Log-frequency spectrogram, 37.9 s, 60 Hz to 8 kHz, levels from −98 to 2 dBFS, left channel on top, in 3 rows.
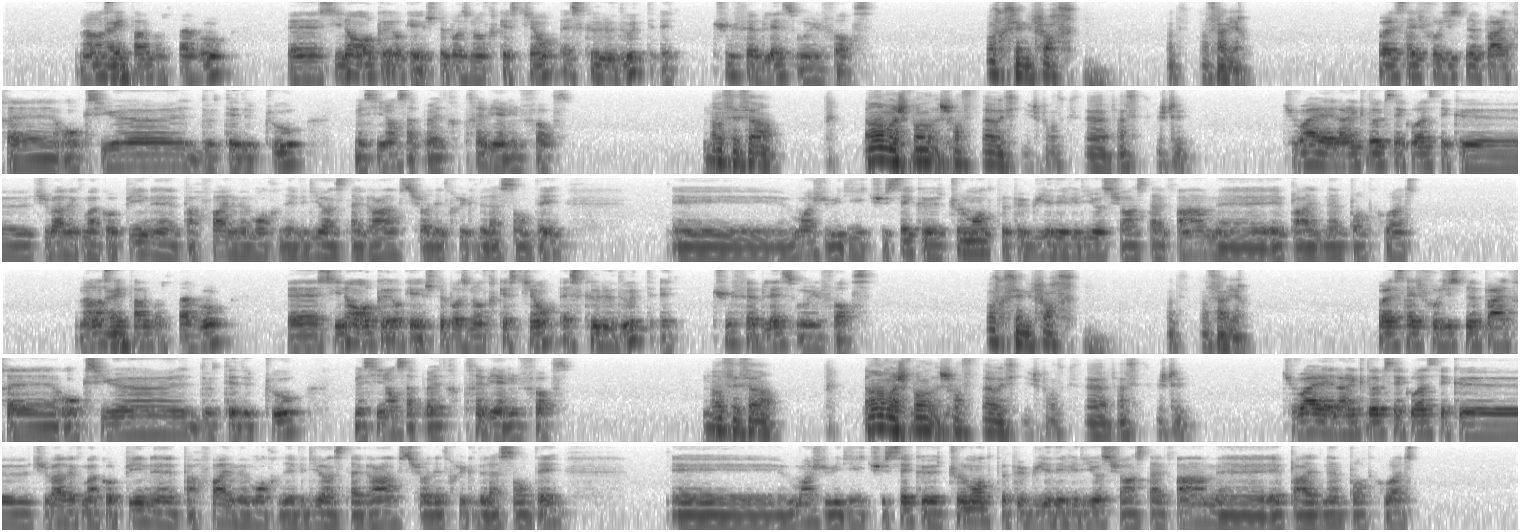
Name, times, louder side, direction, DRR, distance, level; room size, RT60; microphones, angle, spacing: voice 1, 0.6-1.9 2.4-5.6 5.9-7.2 11.5-15.3 15.6-17.3 18.5-18.7 19.8-20.6 23.3-30.2 30.8-37.0, right 2 dB, 80° right, 0.9 m, -32 dB
voice 2, 8.2-8.9 10.0-10.4 18.5-19.1 19.8-22.1 22.3-22.5, left 1 dB, 5° left, 0.6 m, -29 dB
2.6 x 2.3 x 2.7 m
head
